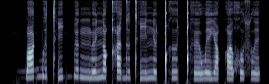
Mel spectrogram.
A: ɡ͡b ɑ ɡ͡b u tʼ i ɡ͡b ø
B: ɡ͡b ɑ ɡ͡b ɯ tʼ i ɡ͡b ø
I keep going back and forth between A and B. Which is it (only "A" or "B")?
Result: B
